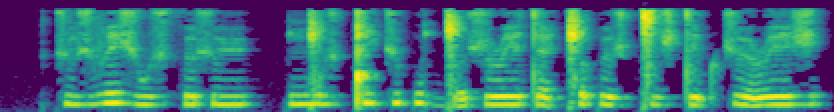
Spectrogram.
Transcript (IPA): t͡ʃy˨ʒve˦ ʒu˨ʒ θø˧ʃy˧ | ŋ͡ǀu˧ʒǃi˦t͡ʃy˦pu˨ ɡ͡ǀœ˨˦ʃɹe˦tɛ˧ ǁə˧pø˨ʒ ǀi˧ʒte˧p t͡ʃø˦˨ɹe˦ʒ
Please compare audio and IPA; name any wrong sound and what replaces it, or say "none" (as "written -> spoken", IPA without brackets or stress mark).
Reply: none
